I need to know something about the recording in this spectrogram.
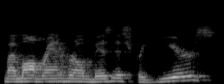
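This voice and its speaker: On a muffled recording, a podcast guest from Romania, a man in his thirties, speaks at normal speed in a mid-range voice. He tells his family story earnestly and emphatically, in a relaxed interview setting.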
